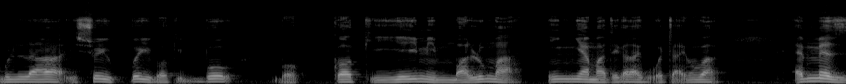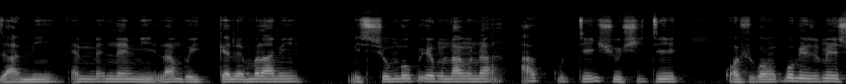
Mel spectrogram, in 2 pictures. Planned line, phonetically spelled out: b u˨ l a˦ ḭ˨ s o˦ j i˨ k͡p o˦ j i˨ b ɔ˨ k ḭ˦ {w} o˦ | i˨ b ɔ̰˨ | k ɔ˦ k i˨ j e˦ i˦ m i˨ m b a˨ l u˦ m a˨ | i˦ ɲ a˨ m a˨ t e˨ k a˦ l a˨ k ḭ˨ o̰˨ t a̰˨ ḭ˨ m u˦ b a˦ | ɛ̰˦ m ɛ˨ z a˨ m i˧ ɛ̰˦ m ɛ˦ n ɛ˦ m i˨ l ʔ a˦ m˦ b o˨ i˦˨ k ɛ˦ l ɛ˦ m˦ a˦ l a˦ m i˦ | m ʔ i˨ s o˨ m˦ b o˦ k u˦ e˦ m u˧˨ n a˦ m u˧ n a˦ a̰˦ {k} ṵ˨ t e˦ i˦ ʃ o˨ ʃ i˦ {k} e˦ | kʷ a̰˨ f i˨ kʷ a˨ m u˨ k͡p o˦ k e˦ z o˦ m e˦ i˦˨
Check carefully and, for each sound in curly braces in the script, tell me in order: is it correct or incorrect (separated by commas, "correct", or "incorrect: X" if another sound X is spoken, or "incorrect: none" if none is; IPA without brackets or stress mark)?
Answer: incorrect: b, correct, incorrect: t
